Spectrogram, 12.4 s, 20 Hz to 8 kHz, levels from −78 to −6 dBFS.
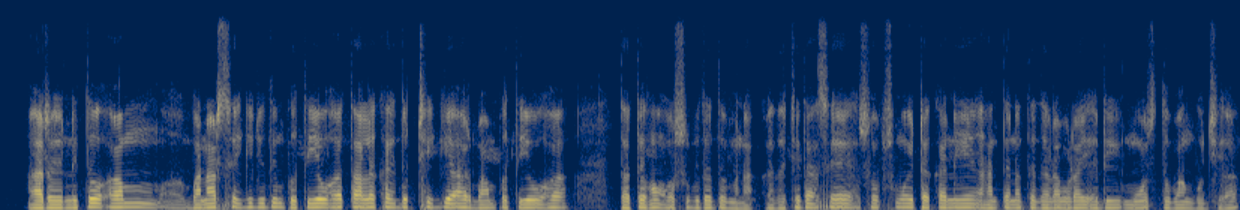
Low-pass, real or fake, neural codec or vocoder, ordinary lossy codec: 7.2 kHz; fake; vocoder, 44.1 kHz, 128 mel bands every 256 samples, BigVGAN v2; Opus, 64 kbps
